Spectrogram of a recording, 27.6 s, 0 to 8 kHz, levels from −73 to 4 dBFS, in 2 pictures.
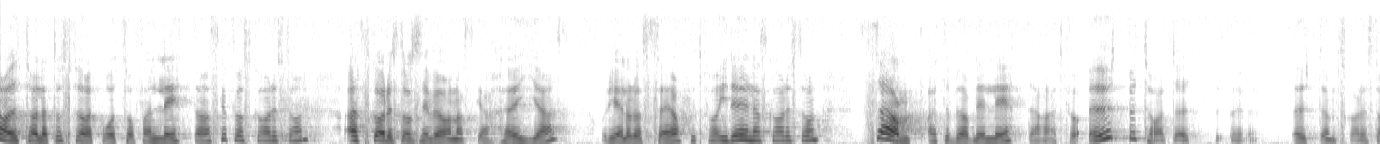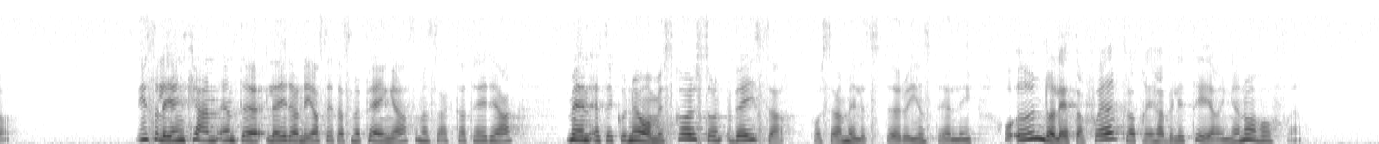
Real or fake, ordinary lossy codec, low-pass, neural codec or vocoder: real; none; 7.2 kHz; none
